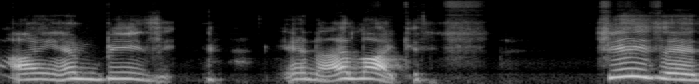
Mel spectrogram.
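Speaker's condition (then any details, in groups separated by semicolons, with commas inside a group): Cerebral palsy; present from birth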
